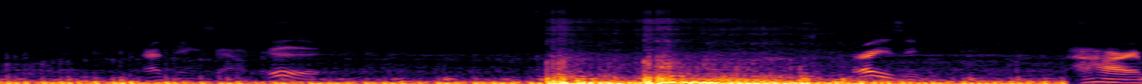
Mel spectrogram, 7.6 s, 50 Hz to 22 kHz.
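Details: 2018 Harley-Davidson Road Glide Special (Copart salvage), restarted on a weak battery awaiting replacement: deep loping V-twin rumble with throttle blips, uneven but strong rhythm; normal healthy exhaust note, no knocks or rattles.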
